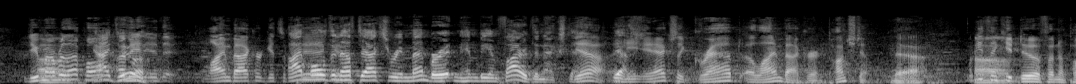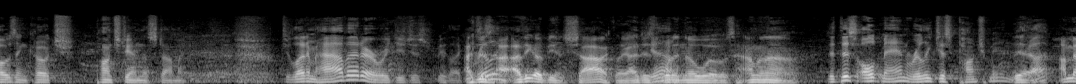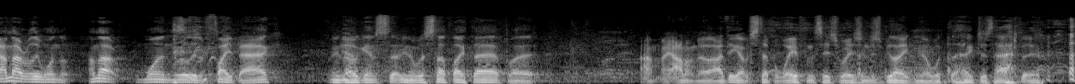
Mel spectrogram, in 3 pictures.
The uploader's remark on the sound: Live at Pearl Seafood and Oyster bar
